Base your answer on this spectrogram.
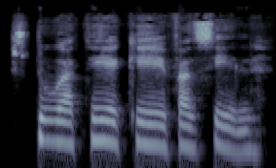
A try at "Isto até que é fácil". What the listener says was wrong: The queen is also off in fácil, but there's more. It seems you kept the tip of your tongue, the top of your mouth for too long on the L. I think the dark L only exists in some dialect in Sweden, but it might still be good to check out my light and dark L video.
